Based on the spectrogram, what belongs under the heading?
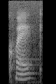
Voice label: "queig", Manx

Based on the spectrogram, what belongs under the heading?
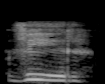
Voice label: "vir" Hindi

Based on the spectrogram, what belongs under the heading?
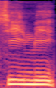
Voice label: "sime", Bavarian

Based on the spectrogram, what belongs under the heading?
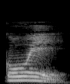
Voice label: "koe" Ancient Greek

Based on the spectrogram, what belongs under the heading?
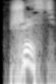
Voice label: "6", Russian

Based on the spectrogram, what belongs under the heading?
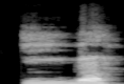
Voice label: "jiive", Persian

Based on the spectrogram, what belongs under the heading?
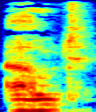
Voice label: "out" Canadian

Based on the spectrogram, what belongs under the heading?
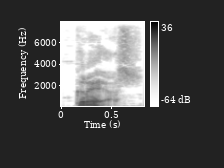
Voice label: "kreas" Ancient Greek

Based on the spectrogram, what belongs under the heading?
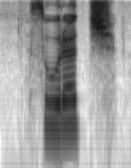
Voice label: "suraj" sun, Urdu

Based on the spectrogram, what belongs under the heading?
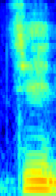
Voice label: "tsin", Bavarian

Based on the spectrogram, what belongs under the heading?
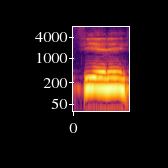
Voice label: "fyre", Bavarian

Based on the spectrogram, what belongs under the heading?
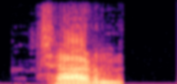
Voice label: "charm", Persian

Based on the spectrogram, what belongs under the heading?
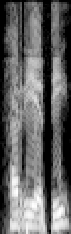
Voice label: "haryati", Sanskrit

